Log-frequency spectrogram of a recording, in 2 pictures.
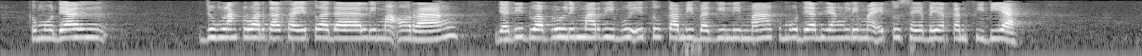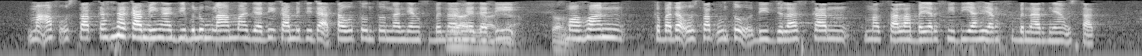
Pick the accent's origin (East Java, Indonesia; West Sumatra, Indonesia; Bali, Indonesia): West Sumatra, Indonesia; asal dari Kampung Sungai Limau, Nagari Sungai Sri, Kecamatan Silaut, Kabupaten Pesisir Selatan, Sumatera Barat.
